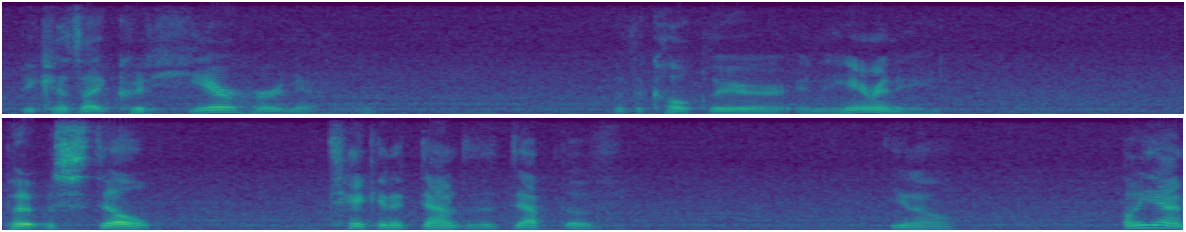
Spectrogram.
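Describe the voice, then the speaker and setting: A man around sixty talks in a low, gravelly voice that is hoarse and giving out. He speaks casually and haltingly, like a vlogger telling a personal story, repeating words as he goes. A clear background hum sits under him. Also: fairly bright tone, poor audio. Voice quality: hoarse, breaking voice. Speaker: vlog host.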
